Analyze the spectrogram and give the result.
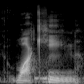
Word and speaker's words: Joaquin: So this walking phoenix man, did I say his name right? Uh, Joaquin. Joaquin. Okay. Joaquin, not walking.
